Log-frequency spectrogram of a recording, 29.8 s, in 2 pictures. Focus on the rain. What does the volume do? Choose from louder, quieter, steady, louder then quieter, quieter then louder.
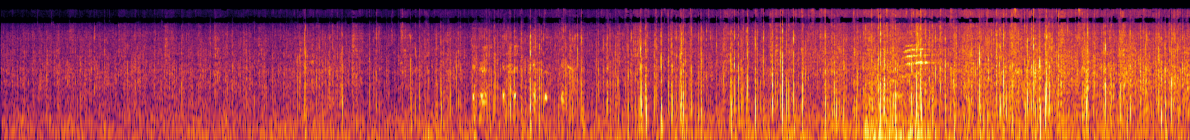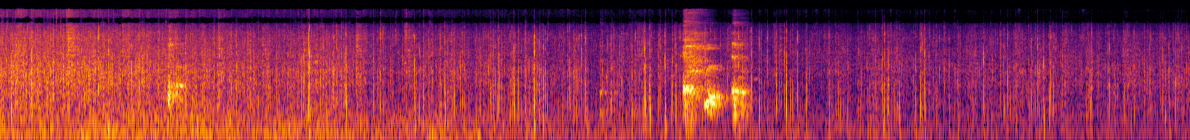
louder then quieter.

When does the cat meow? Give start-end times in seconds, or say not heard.
10.8-11.8.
